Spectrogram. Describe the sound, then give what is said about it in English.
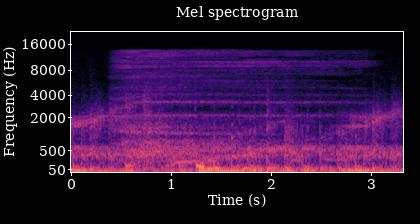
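A long, raspy gasp from a man, breathy and strained, holding steady for a few seconds with no speech around it. “A haunting gasp escaped Joe's mouth.”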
